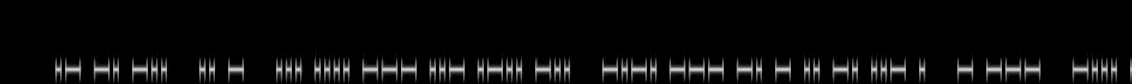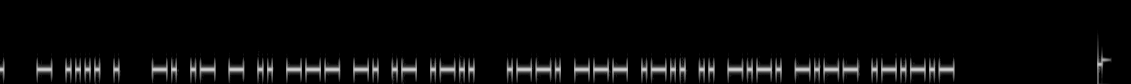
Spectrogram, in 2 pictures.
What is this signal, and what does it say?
Morse code, heard as a keyed tone, about 25 wpm, 700 Hz. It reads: AND IT SHOULD CONTINUE TO BE THE NATIONAL POLICY.
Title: Sentences from Top 1000 Words - Review Part 6 - 25wpm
